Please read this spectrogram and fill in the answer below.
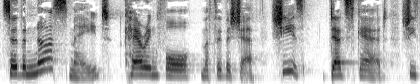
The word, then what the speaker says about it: Mephibosheth: He's got a very long name, Mephibosheth. Can you say that? Mephibosheth. 1, 2, 3, 4, 5 syllables. Mephibosheth. 4, sorry. Mephibosheth.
